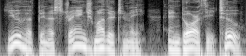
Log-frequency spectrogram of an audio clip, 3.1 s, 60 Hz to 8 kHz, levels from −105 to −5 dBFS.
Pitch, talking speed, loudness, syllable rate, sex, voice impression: 110 Hz, 195 wpm, -16 LUFS, 5.6 syllables/s, male, masculine, middle-aged, slightly thick, slightly tensed, powerful, hard, slightly muffled, raspy, cool, calm, mature, wild, slightly lively, strict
